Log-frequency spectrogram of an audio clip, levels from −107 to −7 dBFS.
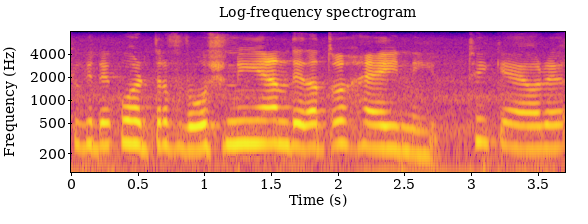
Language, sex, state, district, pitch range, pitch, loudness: Hindi, female, Haryana, Charkhi Dadri, 235-265 Hz, 255 Hz, -15 LUFS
